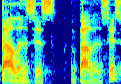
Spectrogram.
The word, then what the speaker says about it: balances: accumulation, and then balances, 우리 B 발음 좀 부드럽게 내요. 우리나라 비읍 발음보다 더 부드럽습니다.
